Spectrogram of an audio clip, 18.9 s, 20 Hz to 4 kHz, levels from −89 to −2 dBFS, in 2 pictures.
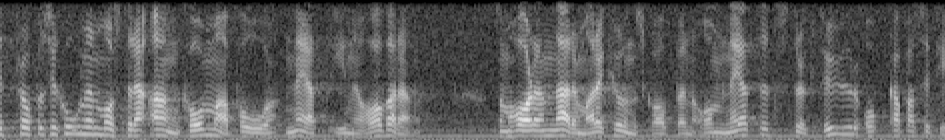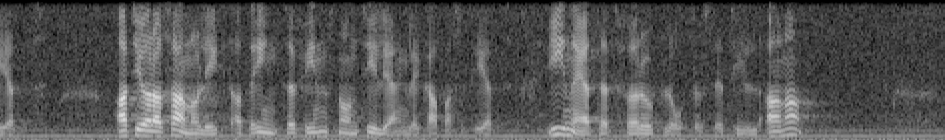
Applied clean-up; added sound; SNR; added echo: none; none; none; none.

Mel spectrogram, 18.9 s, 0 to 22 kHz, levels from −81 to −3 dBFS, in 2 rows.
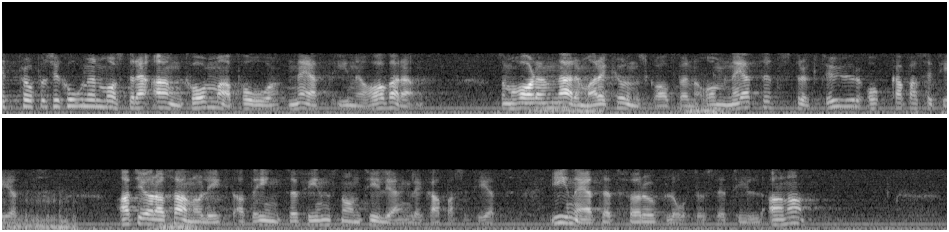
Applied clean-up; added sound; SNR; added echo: none; Livestock, farm animals, working animals; 12 dB; reverberation time 1.1 s.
